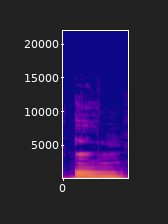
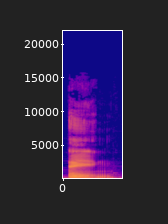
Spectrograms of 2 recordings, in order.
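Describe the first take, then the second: First: The vowel is an open 'ah' before ng. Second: The vowel is an 'ay' sound before ng. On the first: The speaker calls it wrong. "that would pronounce an ong sound" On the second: The speaker calls it right. "teach you how to pronounce it correctly"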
